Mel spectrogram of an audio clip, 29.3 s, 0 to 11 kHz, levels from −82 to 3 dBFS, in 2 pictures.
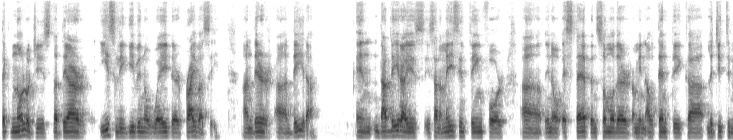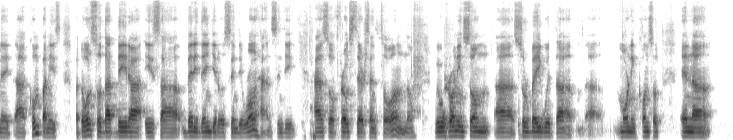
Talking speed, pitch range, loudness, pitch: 145 wpm, 95-105 Hz, -23 LUFS, 100 Hz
